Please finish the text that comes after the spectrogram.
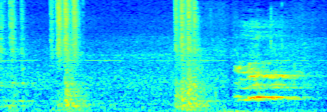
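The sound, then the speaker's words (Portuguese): Two short bursts of rattling metallic knocking on the metal plate covering a gate, spaced about a second apart, followed by a low rumble and a sustained tonal whine. No one speaks. “Começo a dar batidinhas na placa de metal que cobre todo o portão.”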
